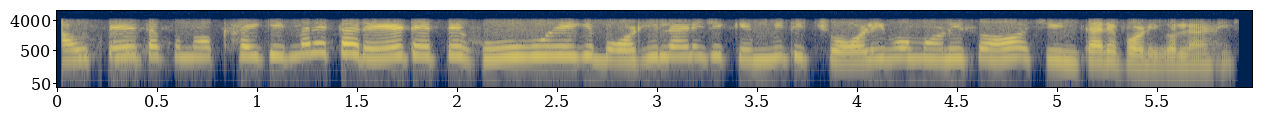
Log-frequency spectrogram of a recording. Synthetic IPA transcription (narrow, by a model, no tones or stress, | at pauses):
awt̪et̪akunɔkʰajkimanet̪aɾeʈet̪eɦuɦuɦejkibɔɽ̤ʱilaɽ̃id͡ʒikemːit̪it͡ʃɔɭibɔmɔɽ̃isɔt͡ʃint̪aɾepɔɽibɔla̰ɽ̃i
